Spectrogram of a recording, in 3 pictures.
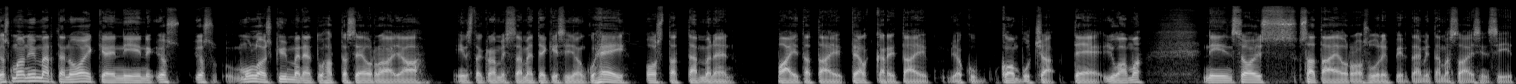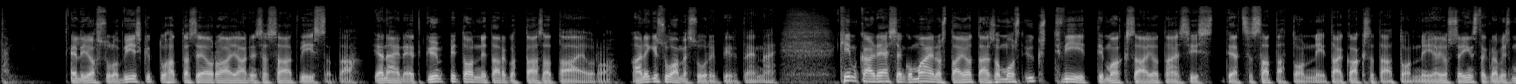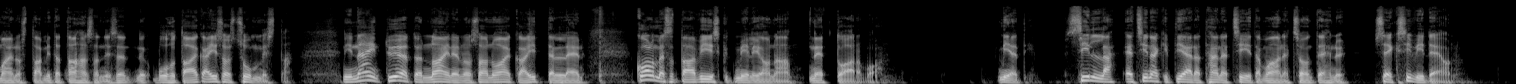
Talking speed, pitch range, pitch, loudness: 155 wpm, 80-115 Hz, 95 Hz, -21 LUFS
